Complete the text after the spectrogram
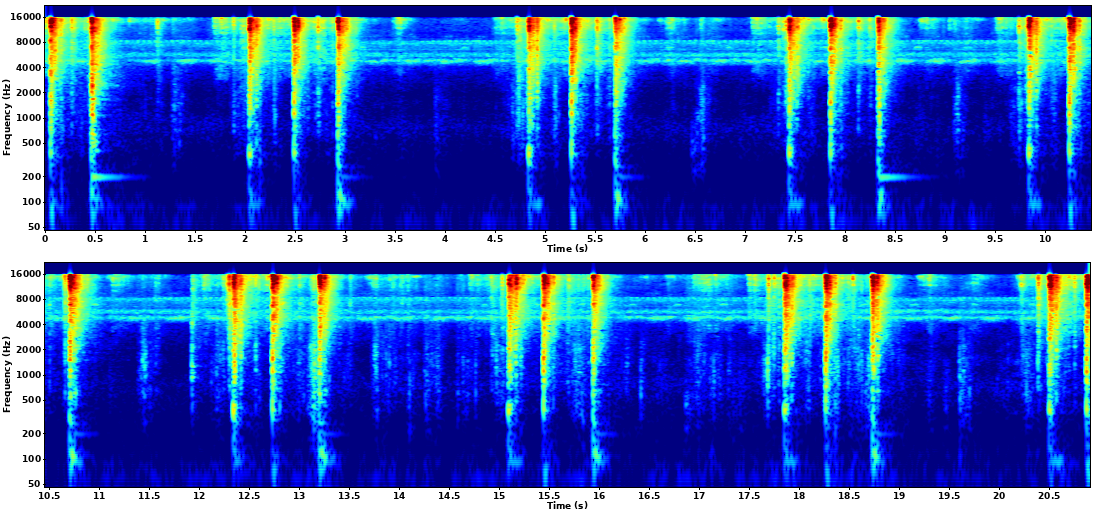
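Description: A sledgehammer thuds heavily into rubber tyres, again and again in quick pairs.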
